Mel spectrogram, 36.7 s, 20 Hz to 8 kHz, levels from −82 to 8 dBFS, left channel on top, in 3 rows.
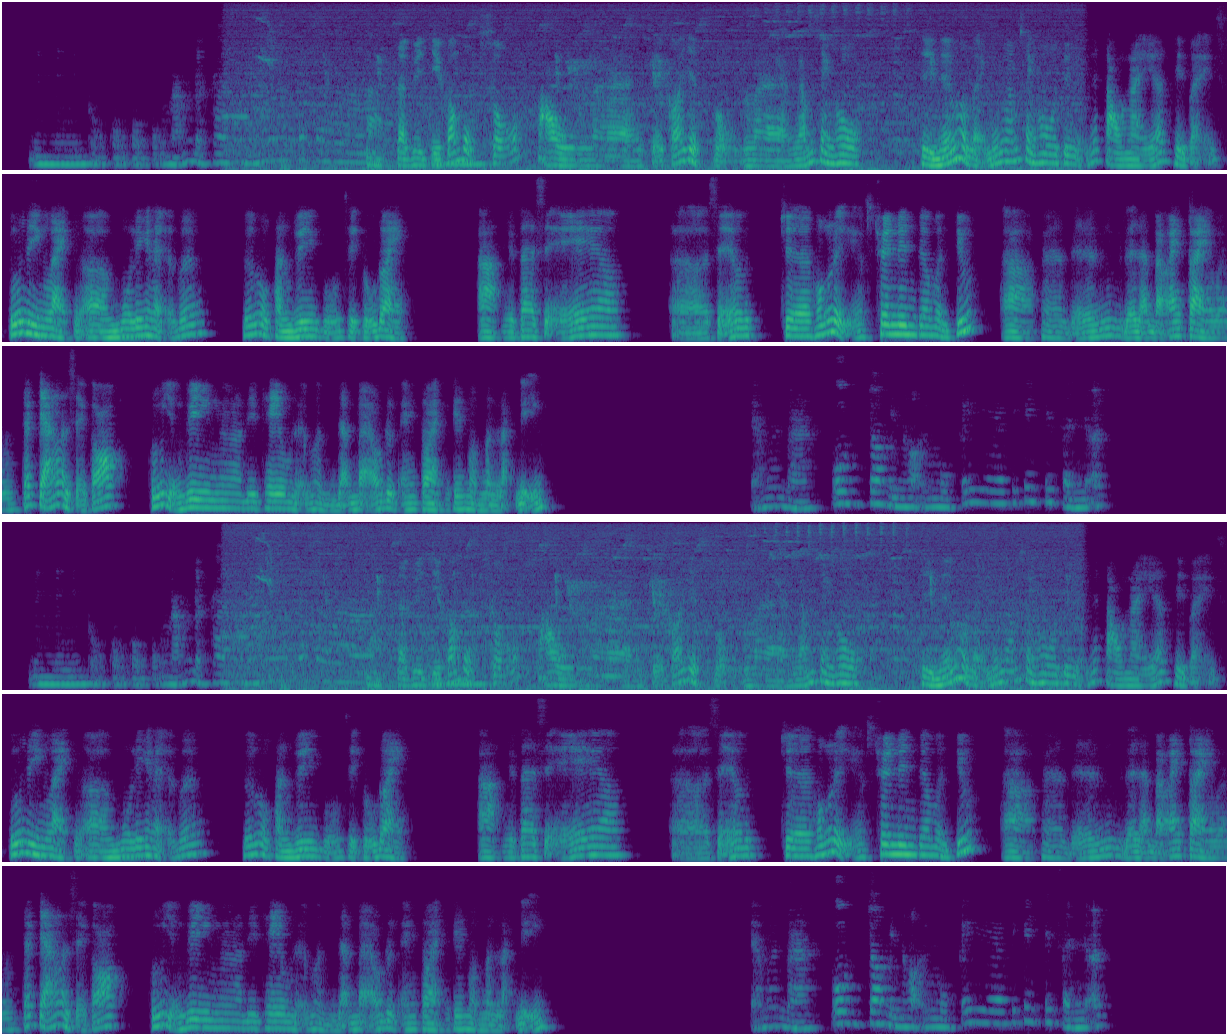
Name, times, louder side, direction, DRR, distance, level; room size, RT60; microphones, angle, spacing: voice 1, 0.3-3.9 4.2-5.0 5.3-5.8 32.0-35.5, equal, 60° right, 1.0 m, -40 dB
sound 1, 2.2-10.8, right 3 dB, 35° right, 0.5 m, -39 dB
voice 2, 3.6-8.6 9.2-14.3 14.7-16.3 17.0-18.5 18.9-19.8 20.0-25.7 26.0-29.9, left 3 dB, 25° left, 0.3 m, -29 dB
2.7 x 2.0 x 3.2 m
head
